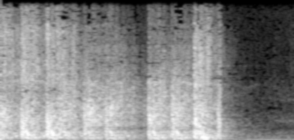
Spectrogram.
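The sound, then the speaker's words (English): Rapid gunfire in two dense, rattling bursts: a long volley, a brief gap, then a shorter burst that stops abruptly and leaves near silence. “Mr. Rogers would not be all right with all that shooting”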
